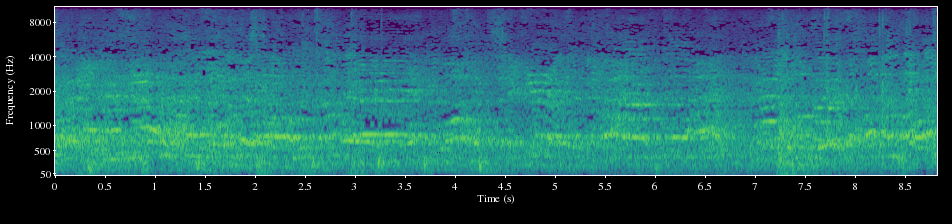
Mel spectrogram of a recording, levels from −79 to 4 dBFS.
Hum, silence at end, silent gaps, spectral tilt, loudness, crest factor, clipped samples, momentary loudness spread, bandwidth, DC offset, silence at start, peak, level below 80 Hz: none; 0 s; none; -4 dB/octave; -16 LUFS; 12 dB; under 0.1%; 4 LU; 11 kHz; under 0.1%; 0 s; -2 dBFS; -46 dBFS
